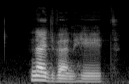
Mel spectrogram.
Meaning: forty-seven
- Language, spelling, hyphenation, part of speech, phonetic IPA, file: Hungarian, negyvenhét, negy‧ven‧hét, numeral, [ˈnɛɟvɛnɦeːt], Hu-negyvenhét.ogg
